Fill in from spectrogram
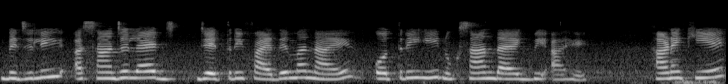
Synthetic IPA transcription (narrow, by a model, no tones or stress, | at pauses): bɪd͡ʑliɐsãɲd͡ʑeːlaːɪ | d͡ʑeːt̪ɪɾifaːɪd̪emãnaːɦeoːt̪ɪɾiɦinʊksaːnd̪aːjək̚bɪʔaːɦeː | haːɽ̃ekiə̃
